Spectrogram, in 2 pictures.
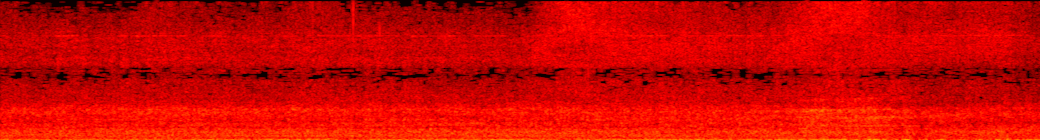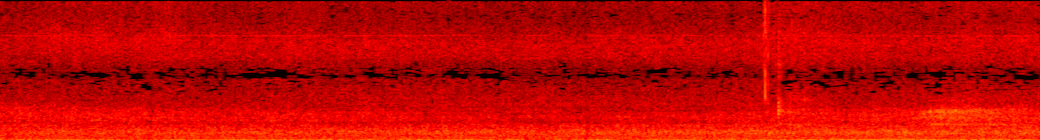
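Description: A semi truck idling: a steady low diesel rumble that runs on evenly without changing pitch.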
